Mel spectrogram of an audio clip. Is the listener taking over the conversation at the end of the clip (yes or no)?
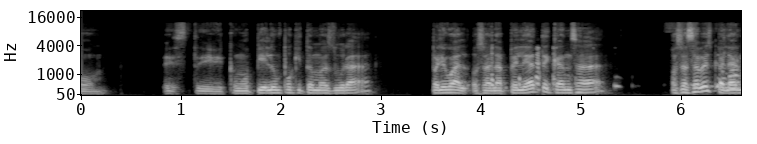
no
